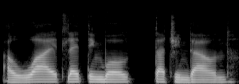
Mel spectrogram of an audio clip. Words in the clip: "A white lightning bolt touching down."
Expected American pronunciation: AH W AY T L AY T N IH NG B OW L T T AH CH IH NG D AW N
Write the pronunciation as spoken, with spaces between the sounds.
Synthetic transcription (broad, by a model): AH W AY T L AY T IH NG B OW L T T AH CH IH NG D AW N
